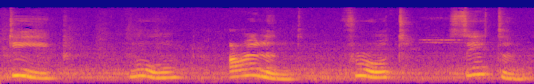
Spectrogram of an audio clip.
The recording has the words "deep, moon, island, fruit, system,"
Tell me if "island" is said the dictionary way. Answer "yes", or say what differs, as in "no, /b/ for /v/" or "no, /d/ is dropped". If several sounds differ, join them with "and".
yes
